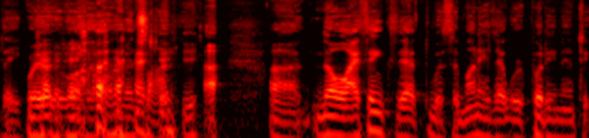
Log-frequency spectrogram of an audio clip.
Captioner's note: laughs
